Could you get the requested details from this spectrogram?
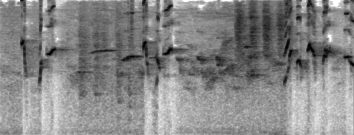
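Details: Oriental magpie-robin (kacer) singing: clear whistled notes near mid-high pitch with sharp upward-sweeping chips and clicks, then a dense burst of scratchy warbling before more rising whistles.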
